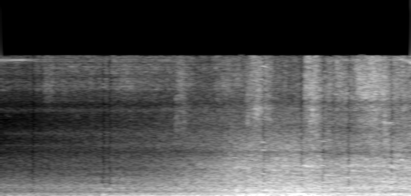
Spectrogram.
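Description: Deutsche Bahn ICE high-speed train approaching and running past on the track. The sound of wheels on rail grows louder over the first two to three seconds, then holds steady, with a low hum underneath.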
